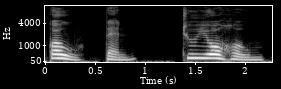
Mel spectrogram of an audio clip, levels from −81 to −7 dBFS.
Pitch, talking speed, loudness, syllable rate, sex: 185 Hz, 130 wpm, -17 LUFS, 3.3 syllables/s, female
